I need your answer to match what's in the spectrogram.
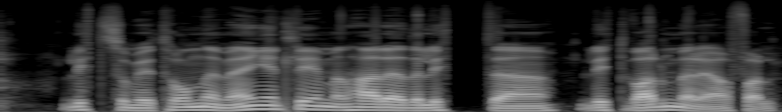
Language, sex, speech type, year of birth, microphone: Norwegian, male, spontaneous, 1987, Sennheiser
